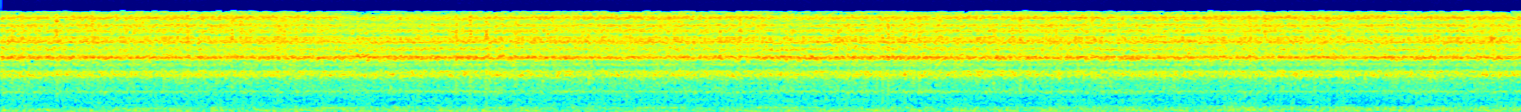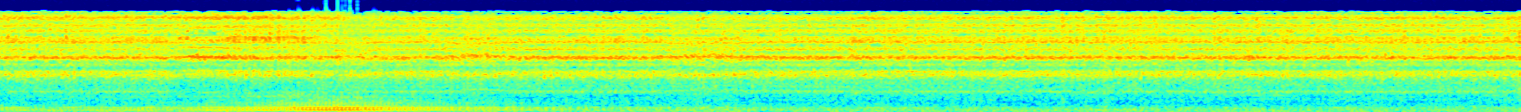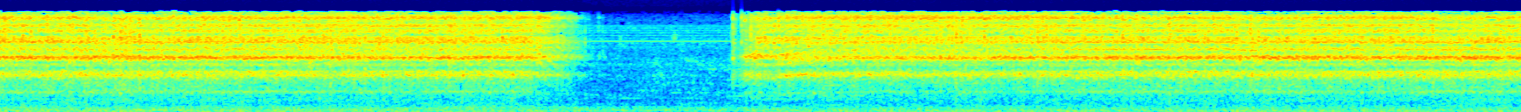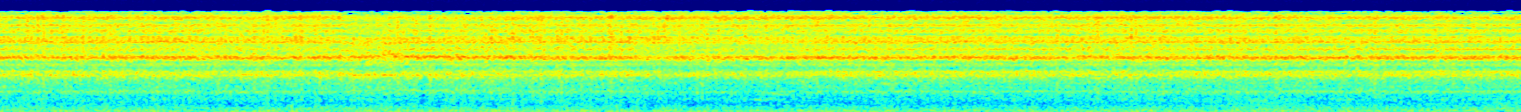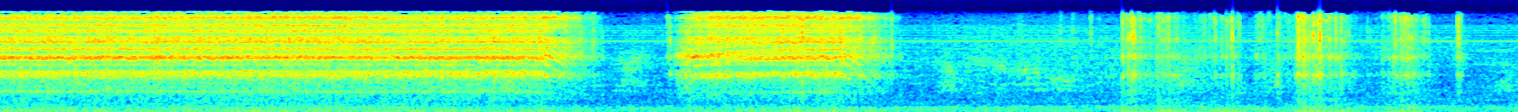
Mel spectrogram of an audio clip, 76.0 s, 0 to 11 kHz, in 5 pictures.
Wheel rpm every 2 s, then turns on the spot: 160, 160, 160, 160, 160, 160, 160, 160, 160, 160, 160, 160, 160, 160, 160, 160, 160, 150, 20, 140, 160, 160, 160, 160, 160, 160, 160, 160, 160, 160, 160, 160, 160, 50, 110, 0, 20, 20.
72-76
